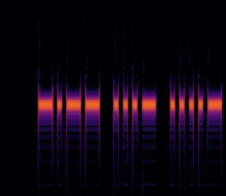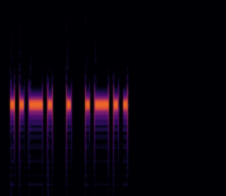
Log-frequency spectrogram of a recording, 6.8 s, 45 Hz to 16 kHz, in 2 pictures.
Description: Morse code, heard as a keyed tone, about 17 wpm, 700 Hz. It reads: YV4FEL
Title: DXCC-100 Call Signs - 6 Characters - Repeated 3x - 17wpm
